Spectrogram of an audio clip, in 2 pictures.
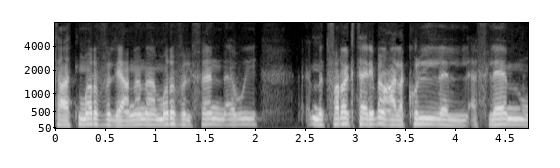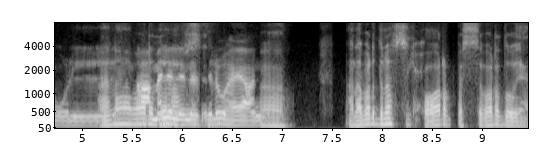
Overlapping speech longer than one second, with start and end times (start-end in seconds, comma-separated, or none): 5.2-6.9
